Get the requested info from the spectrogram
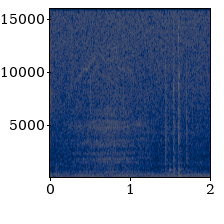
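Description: Faint room tone with a low, steady electrical hum. A single short click comes right at the start.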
